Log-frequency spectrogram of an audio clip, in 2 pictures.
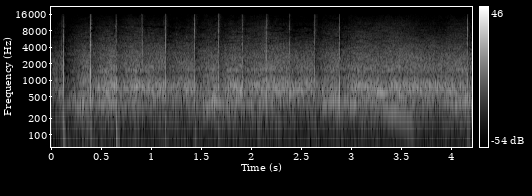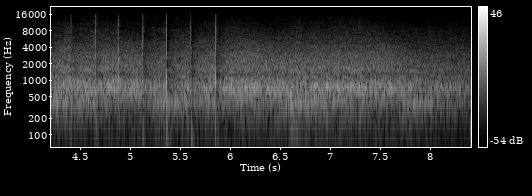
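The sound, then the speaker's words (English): A large crowd at the Harris-Walz rally in Arizona roars and chants "USA, USA, USA" while Tim Walz's loud, sharp hand claps ring out in quick, rhythmic bursts above the din, pausing briefly midway before resuming. “That was Tim Walz clapping, the loudest clapper, and the crowd chanting, USA, USA, USA.”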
